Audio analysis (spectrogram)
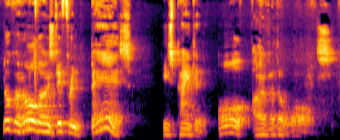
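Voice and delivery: ordinary delivery, nothing marked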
